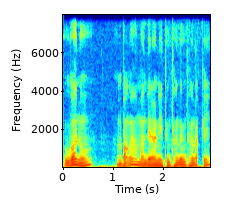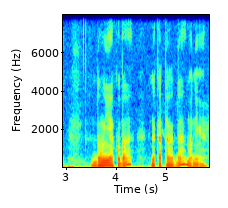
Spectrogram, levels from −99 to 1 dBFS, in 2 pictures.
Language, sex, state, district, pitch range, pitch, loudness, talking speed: Garo, male, Meghalaya, South Garo Hills, 100-125 Hz, 110 Hz, -18 LUFS, 100 wpm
